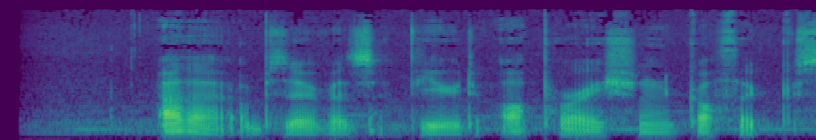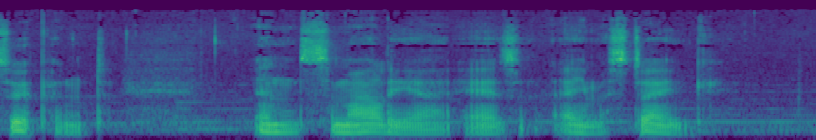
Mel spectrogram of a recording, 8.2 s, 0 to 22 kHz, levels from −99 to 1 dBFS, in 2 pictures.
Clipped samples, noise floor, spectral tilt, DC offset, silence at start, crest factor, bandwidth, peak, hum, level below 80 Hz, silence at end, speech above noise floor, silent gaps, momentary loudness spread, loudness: under 0.1%; -59 dBFS; -3 dB/octave; under 0.1%; 0.4 s; 24 dB; 16.5 kHz; -12 dBFS; none; -80 dBFS; 0 s; 24 dB; none; 16 LU; -34 LUFS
